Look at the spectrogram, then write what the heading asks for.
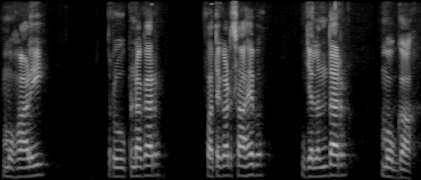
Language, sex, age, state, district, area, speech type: Punjabi, male, 30-45, Punjab, Mohali, rural, spontaneous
